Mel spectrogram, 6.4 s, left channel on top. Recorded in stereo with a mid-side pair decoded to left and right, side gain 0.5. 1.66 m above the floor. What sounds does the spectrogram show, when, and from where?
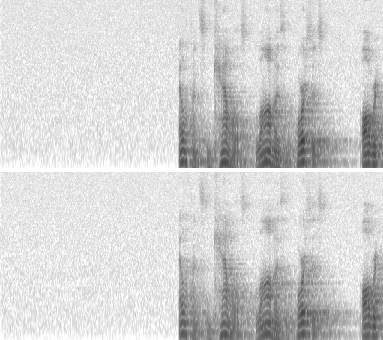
3.0 s a man speaking: 15° left, 0.7 m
